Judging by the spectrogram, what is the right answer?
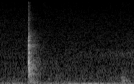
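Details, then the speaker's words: Alfa Romeo GT door: two sharp clicks about 1.2 seconds apart on every opening, with slight visible movement at the hinge pin; worn hinge pin, to be removed and fixed. "now this issue has been driving me crazy ever since i got this car every time i open the door i get to hear this annoying clicking sound and today we're gonna be fixing it for good"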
